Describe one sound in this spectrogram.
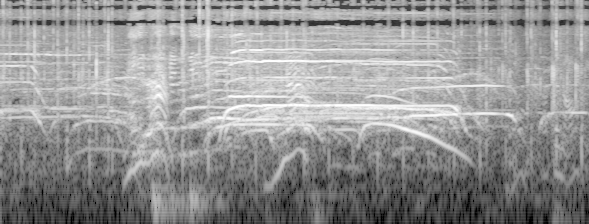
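A crowd cheers and whistles loudly in a large hall.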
